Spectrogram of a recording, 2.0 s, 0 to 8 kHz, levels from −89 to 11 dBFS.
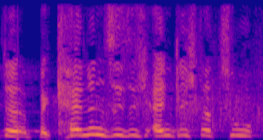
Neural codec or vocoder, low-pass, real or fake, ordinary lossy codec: none; none; real; none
